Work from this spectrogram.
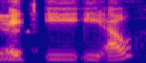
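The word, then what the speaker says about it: Huel: Like H-E-E-L? H-U-E-L, like feel, but Heel.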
